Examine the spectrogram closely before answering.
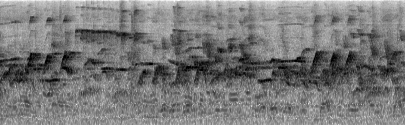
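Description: White-rumped shamas singing: a dense, unbroken stream of quick whistled and chattering notes.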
